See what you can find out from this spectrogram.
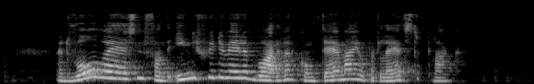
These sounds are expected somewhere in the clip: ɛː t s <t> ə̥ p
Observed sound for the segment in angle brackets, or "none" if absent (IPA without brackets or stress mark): t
